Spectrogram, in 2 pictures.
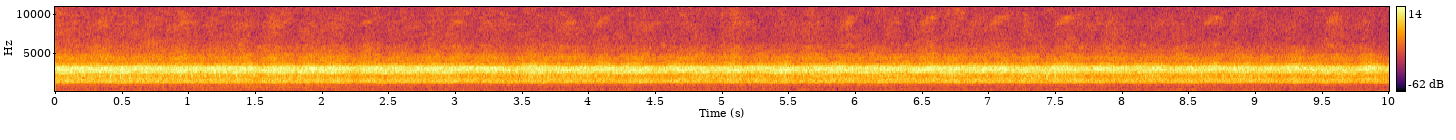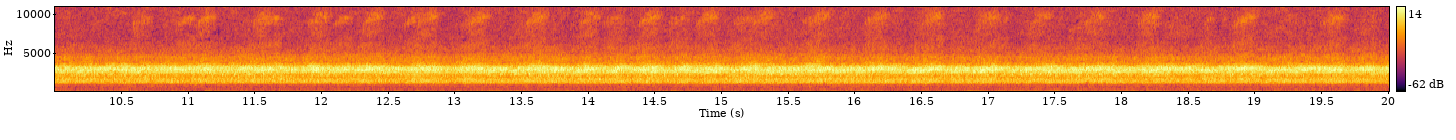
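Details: Dense night chorus of many frogs in a flooded rice paddy before planting, under a full moon; a continuous, unbroken wall of croaking with no single caller standing out, steady throughout.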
